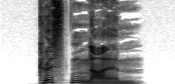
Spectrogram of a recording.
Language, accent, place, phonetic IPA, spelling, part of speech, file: German, Germany, Berlin, [ˈkʏstn̩ˌnaːəm], küstennahem, adjective, De-küstennahem.ogg
- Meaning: strong dative masculine/neuter singular of küstennah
